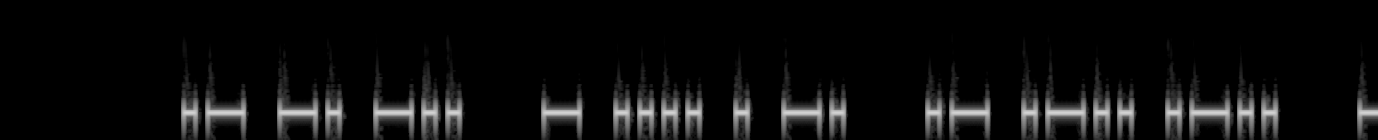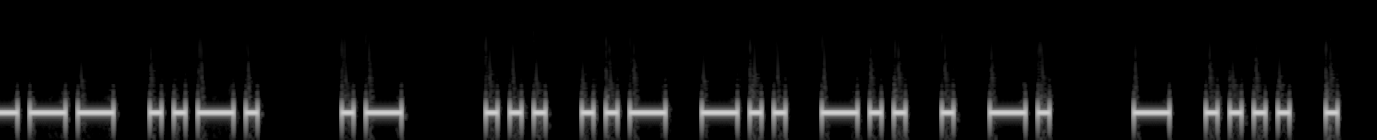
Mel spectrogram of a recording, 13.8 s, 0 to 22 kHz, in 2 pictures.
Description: Morse code, heard as a keyed tone, about 20 wpm, 700 Hz. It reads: AND THEN ALL OF A SUDDEN THE
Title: Sentences with 6-Word Phrases - 20wpm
